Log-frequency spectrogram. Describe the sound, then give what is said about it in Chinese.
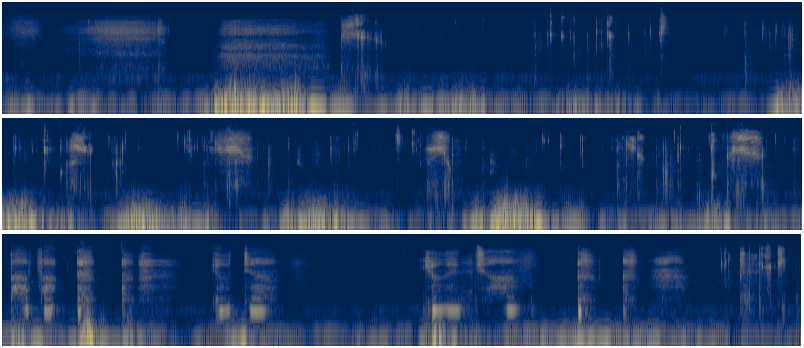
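Wet mouth sounds of feet being licked in an ASMR roleplay: many irregular smacks, slurps and clicks, some soft and some crisp, scattered through the whole clip. “那现在小女仆给爸爸舔脚哦。”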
